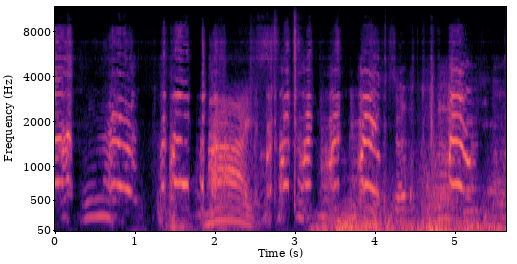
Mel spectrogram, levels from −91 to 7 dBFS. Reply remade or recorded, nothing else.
remade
